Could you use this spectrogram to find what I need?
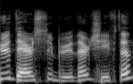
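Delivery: put-on genuine Norwegian accent on English. Mimicking the English version of a Norwegian Viking show, imitating a Norwegian accent. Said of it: "It's the legit Norwegian accent".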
